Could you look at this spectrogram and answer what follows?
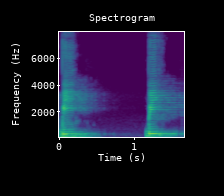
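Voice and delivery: "kpe" on a high held tone; KP pronounced "kpe". Shown as a demonstration. Igbo teacher demonstrating KP, "kpe" sound. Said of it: "K P is pronounced as".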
